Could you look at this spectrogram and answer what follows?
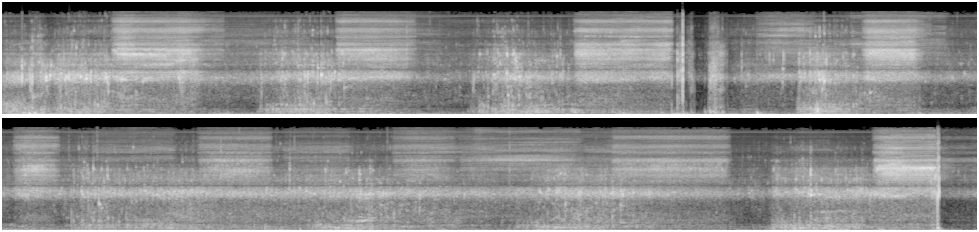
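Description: Scuba regulator breathing heard underwater: a hiss on each inhalation alternating with the low gurgling rumble of exhaled bubbles, one breath every three to five seconds, over a steady hum.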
